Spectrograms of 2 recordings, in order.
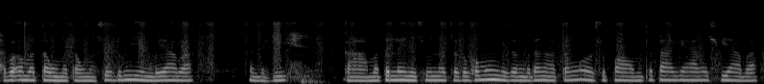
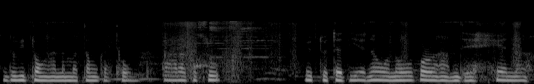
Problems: none marked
